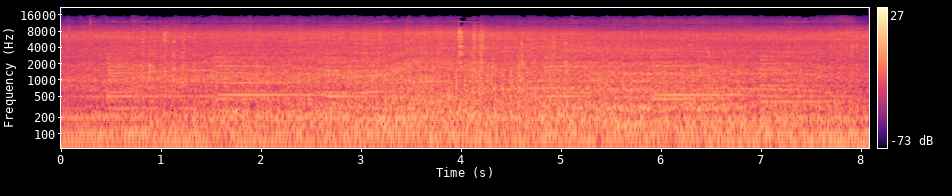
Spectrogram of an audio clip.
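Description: Diesel engine of heavy earthmoving equipment running steadily under load.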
